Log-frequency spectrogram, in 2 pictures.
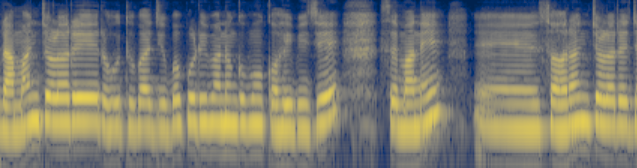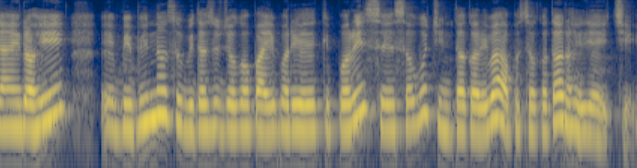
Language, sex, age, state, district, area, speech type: Odia, female, 18-30, Odisha, Bhadrak, rural, spontaneous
